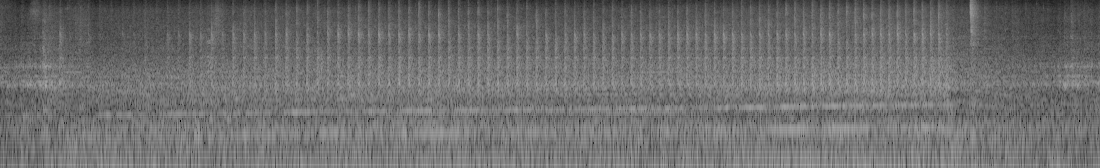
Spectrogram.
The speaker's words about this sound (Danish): Nu kommer bussen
